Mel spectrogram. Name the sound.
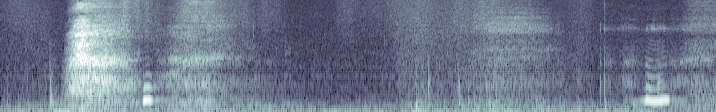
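yawning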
